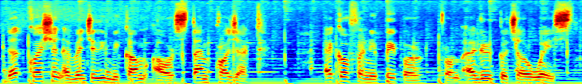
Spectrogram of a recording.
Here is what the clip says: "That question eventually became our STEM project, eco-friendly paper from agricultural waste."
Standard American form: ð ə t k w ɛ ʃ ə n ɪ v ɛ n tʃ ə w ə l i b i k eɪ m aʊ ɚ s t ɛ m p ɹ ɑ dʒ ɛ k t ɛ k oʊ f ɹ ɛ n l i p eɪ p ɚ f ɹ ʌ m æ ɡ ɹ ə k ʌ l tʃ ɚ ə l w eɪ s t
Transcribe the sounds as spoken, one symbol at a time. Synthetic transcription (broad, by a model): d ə t k w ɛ s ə n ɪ v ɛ n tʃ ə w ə l i b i k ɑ m aʊ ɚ s t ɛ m p ɹ ɑ dʒ ɛ k t ɛ k oʊ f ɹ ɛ n i p eɪ p ɚ f ɹ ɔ m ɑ ɡ ɹ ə k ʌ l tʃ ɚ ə w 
